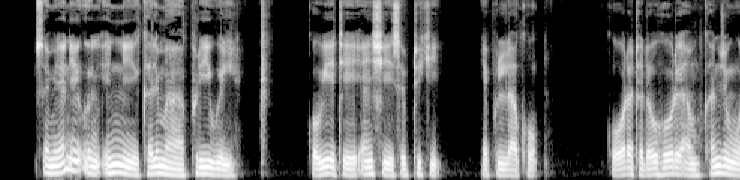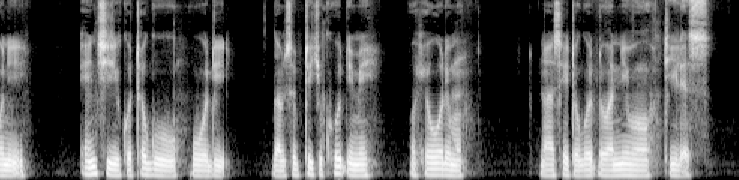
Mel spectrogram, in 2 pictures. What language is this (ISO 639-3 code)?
fue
